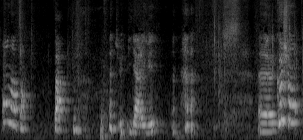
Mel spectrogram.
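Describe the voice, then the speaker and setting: A woman teaching a phonics lesson to young children, modelling words slowly and correcting herself with quick apologies. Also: far from the mic. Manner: slow, drawn-out word modelling with animated pitch; self-correcting, apologetic asides. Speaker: primary school teacher. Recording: echoey room, voice off-mic.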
